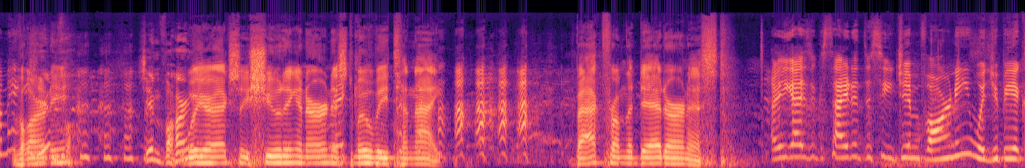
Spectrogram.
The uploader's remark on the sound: LIVE FROM THE COMEDY STORE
